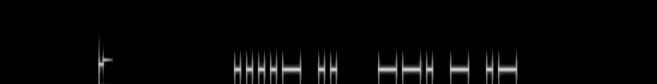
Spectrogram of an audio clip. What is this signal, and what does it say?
Morse code, heard as a keyed tone, about 20 wpm, 700 Hz. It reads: 4I GTA
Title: Winter Field Day Exchanges Encore 20wpm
